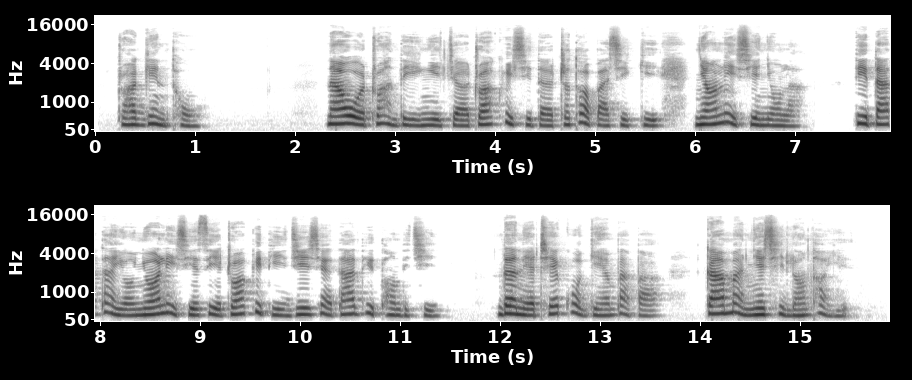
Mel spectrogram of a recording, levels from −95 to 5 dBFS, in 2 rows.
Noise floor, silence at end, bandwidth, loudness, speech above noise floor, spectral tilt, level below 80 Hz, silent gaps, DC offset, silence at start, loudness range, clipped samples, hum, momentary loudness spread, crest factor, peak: -79 dBFS; 0.45 s; 14.5 kHz; -23 LUFS; 56 dB; -5 dB/octave; -76 dBFS; none; under 0.1%; 0.25 s; 3 LU; under 0.1%; none; 13 LU; 18 dB; -6 dBFS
